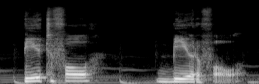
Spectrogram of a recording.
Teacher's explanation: You see, it's not one word, there are 2 different words, but still that T is located between 2 vowel sounds, so it becomes a soft D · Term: flap T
